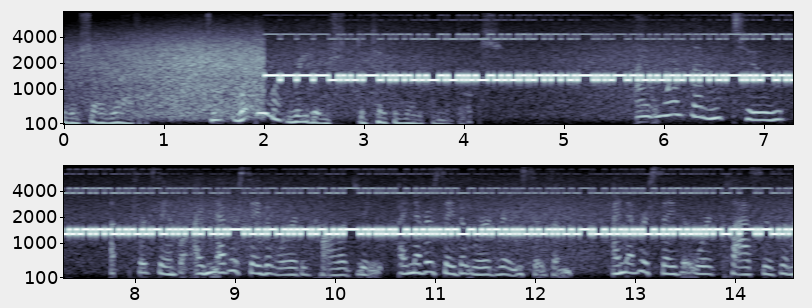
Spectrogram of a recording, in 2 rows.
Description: RTTY (45.45 baud, 170 Hz shift), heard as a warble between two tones, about 1360 Hz centre, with speech in English. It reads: CQ TEST HB7FVC HB7FVC CQ AGN? AGN? PSE RPT UR NAME DE UR9X …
